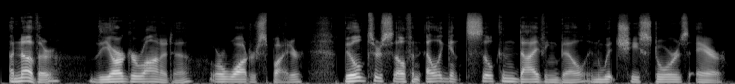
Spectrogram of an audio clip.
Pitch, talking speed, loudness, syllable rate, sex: 120 Hz, 145 wpm, -21 LUFS, 5.1 syllables/s, male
